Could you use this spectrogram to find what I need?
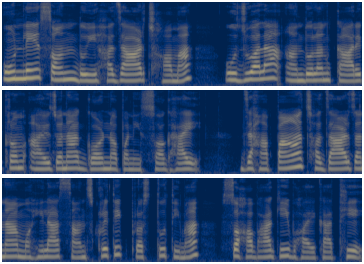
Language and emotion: Nepali, neutral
